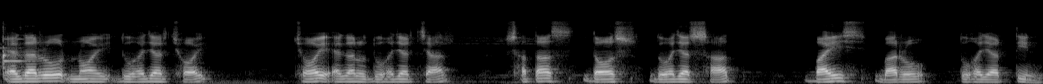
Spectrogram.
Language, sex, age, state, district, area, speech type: Santali, male, 30-45, West Bengal, Uttar Dinajpur, rural, spontaneous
